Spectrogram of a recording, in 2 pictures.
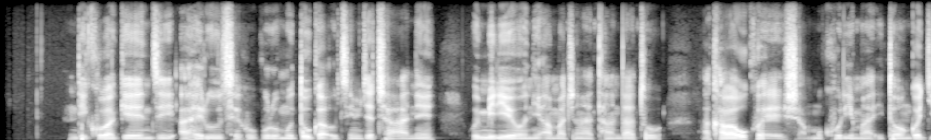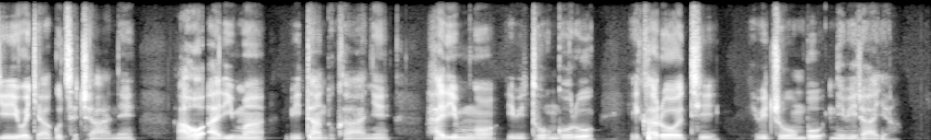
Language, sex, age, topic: Rundi, male, 18-24, agriculture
